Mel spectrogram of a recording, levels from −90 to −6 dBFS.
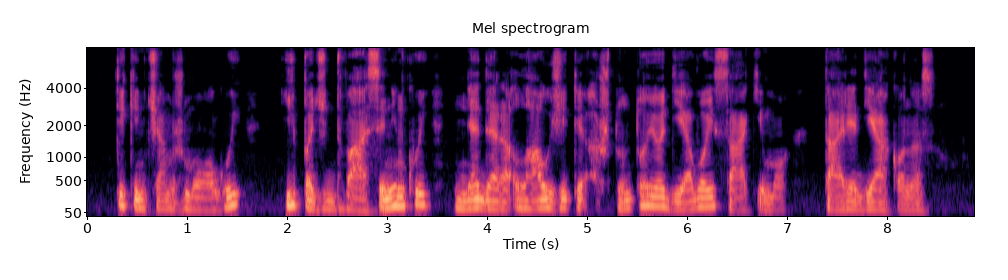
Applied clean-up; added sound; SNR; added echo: none; none; none; none.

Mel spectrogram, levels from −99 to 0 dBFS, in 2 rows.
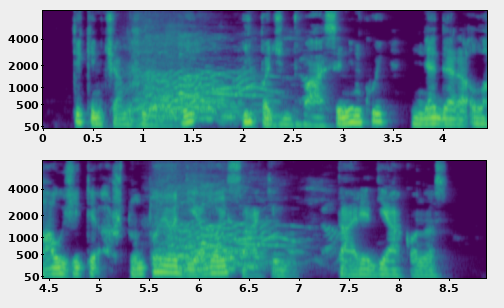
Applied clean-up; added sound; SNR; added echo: classical method log-MMSE.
